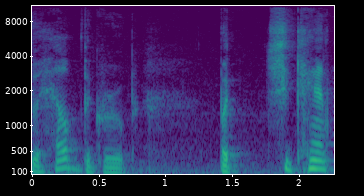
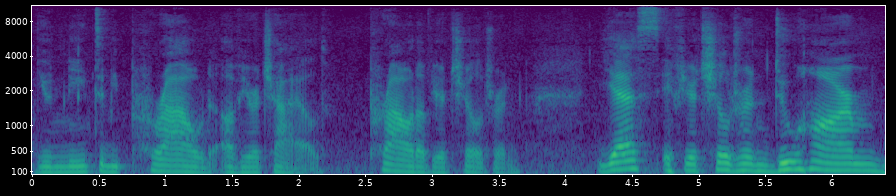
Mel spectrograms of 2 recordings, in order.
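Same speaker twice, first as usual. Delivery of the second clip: ordinary talk, nothing marked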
